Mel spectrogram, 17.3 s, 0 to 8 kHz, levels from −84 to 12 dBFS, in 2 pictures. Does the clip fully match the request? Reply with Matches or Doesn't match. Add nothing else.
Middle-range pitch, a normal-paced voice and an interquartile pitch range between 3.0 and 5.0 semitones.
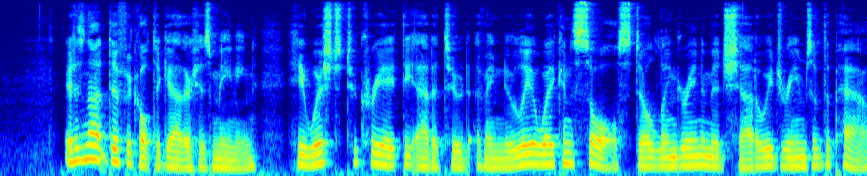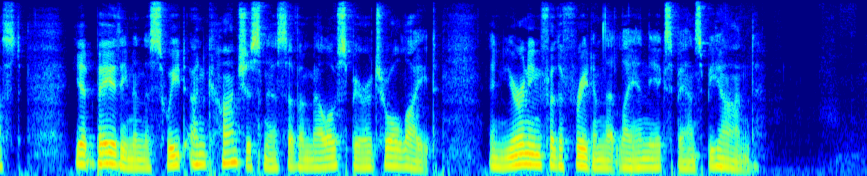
Doesn't match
